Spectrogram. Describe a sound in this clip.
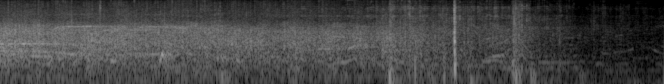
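An audience applauds loudly, then the clapping fades away.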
